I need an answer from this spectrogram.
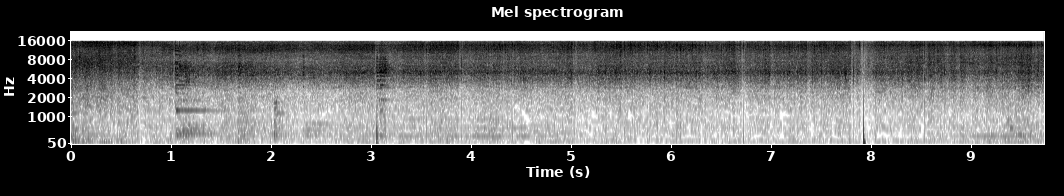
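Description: Chopped vegetables sizzling in hot oil in an iron kadai, a steady hiss, with the metal spatula knocking sharply against the pan twice, about three seconds in and near the end.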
